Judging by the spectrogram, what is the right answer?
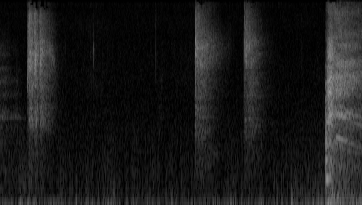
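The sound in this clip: A child's voice imitates gunshots with four short, hissy bursts separated by pauses. The last burst is louder and longer than the others.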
